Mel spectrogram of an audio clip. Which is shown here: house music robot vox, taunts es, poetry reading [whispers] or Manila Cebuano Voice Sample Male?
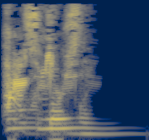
house music robot vox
